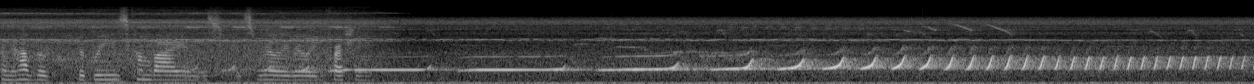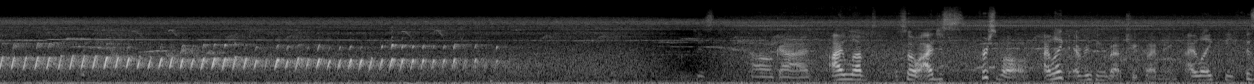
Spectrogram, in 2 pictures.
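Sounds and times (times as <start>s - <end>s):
steady high hum: 0.0s - 25.0s
animal whistled call: 2.2s - 16.9s.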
